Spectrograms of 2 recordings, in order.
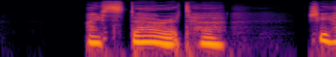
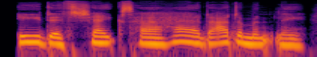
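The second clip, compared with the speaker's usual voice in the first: plain reading voice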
